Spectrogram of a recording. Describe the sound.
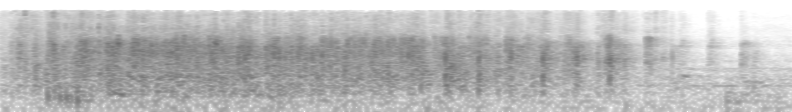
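Audience applause welcomes a speaker to an evening lecture: dense, steady clapping holds loud for about six seconds, then thins and fades to a few scattered claps at the end.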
